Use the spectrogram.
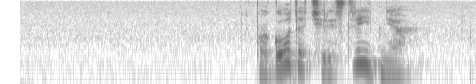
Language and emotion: Russian, sad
